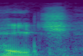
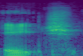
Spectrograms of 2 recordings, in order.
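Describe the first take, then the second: First: The letter name begins with an h sound. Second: The letter name begins with a vowel sound. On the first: The speaker calls it right. "I say the H in H" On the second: The speaker calls it wrong. "Even some people in Britain don't do it. They say H"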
